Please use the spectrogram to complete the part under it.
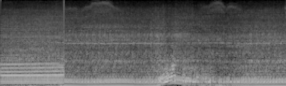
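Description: Motorcycle engine revving up close, a steady loud idle that climbs through a throttle blip mid-way and settles back to a rough, throbbing run.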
